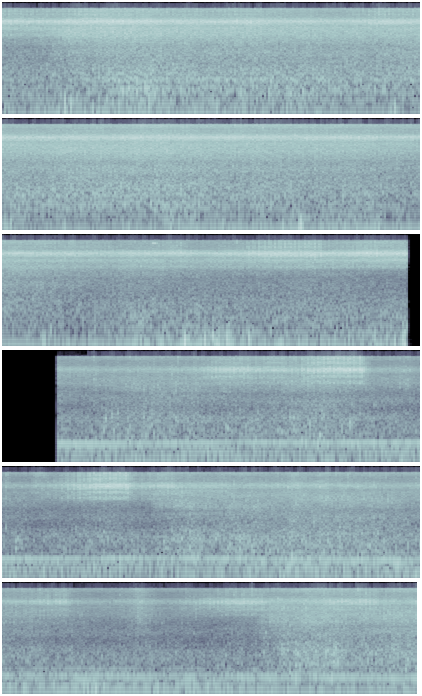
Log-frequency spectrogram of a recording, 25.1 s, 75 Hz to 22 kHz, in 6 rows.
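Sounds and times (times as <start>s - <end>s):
waves washing on beach: 0.0s - 11.0s, 13.1s - 25.0s
cicadas buzzing: 0.0s - 12.4s, 13.1s - 25.0s
low motor hum: 0.0s - 12.4s, 13.1s - 25.0s.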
